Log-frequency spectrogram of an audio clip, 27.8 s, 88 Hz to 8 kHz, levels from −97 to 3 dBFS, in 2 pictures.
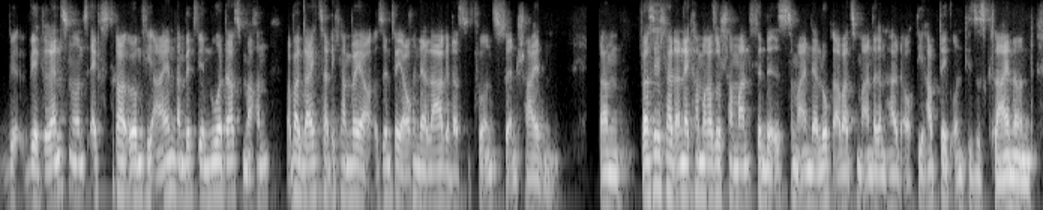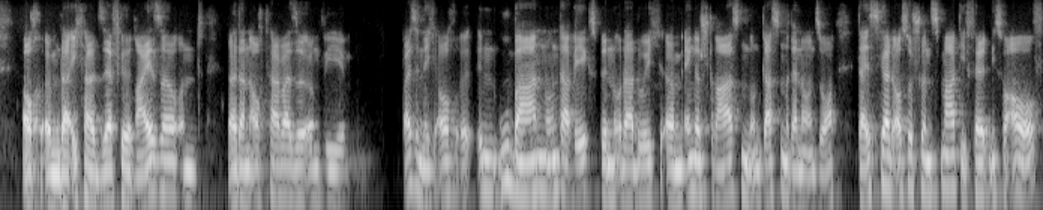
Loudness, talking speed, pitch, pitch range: -18 LUFS, 215 wpm, 115 Hz, 105-125 Hz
